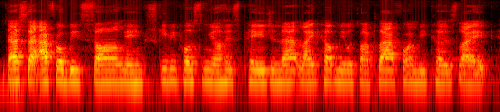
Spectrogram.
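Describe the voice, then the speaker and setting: A woman's voice: lowish voice, monotone, a little fast. A young woman from North Carolina, a guest rapper chatting casually in slang with lots of "you feel me". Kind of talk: casual interview chat.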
